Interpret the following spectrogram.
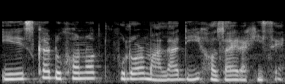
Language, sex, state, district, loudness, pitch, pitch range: Assamese, female, Assam, Kamrup Metropolitan, -14 LUFS, 250 Hz, 220-270 Hz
